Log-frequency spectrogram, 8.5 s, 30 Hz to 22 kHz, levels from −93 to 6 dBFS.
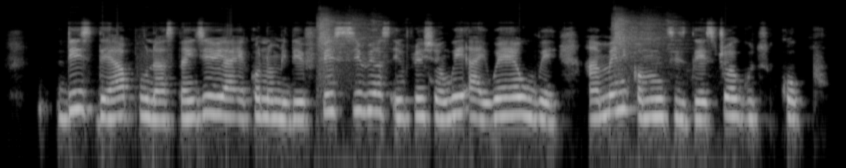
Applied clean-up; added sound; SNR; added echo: none; Shatter; 13 dB; none.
